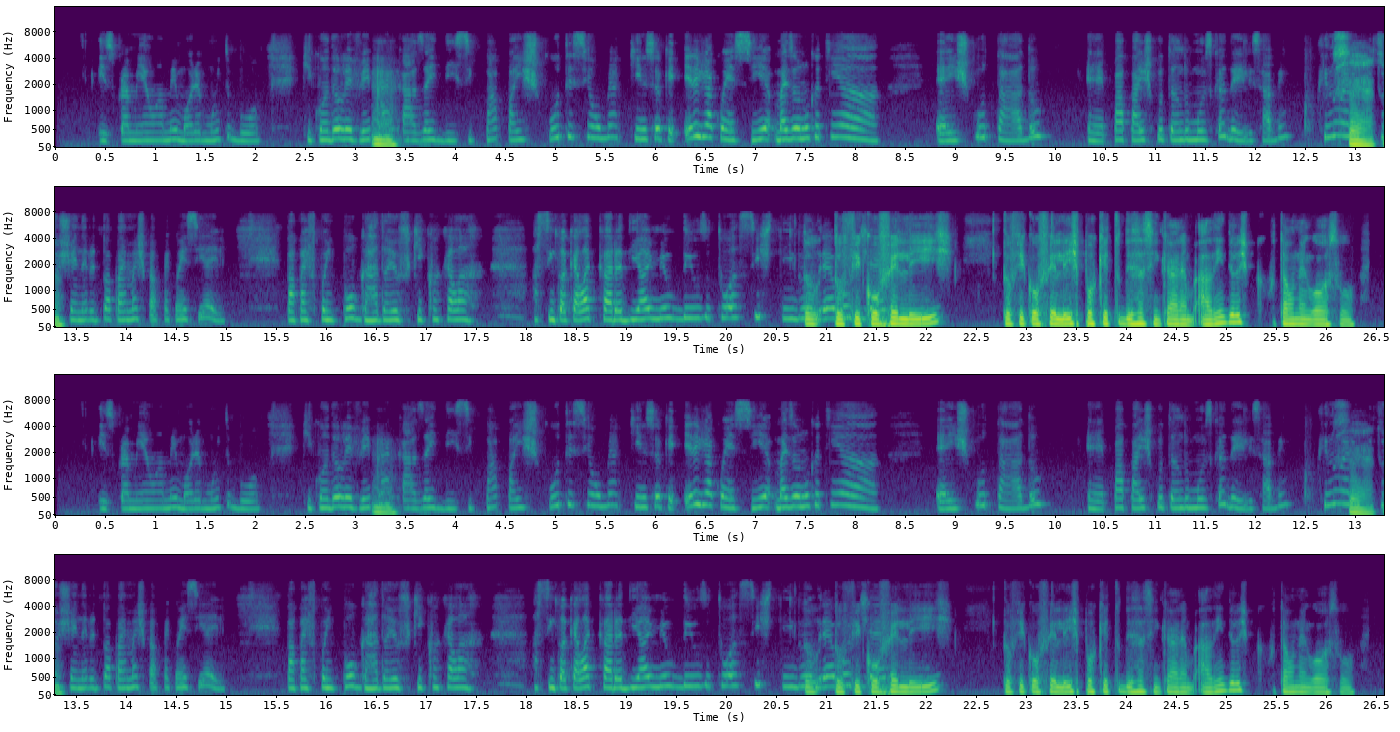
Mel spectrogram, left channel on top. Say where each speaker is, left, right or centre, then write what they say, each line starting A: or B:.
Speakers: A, on the left; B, on the left.
A: isso para mim é uma memória muito boa, que quando eu levei para
B: hum.
A: casa e disse, papai, escuta esse homem aqui, não sei o quê. Ele já conhecia, mas eu nunca tinha é, escutado é, papai escutando música dele, sabe? Que não
B: Certo.
A: era muito o gênero de papai, mas papai conhecia ele. Papai ficou empolgado, aí eu fiquei com aquela, assim, com aquela cara de, ai meu Deus, eu tô assistindo
B: Tu,
A: Andrea
B: tu
A: Bocelli
B: ficou feliz,
A: aqui.
B: tu ficou feliz porque tu disse assim, caramba, além de eu escutar um negócio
